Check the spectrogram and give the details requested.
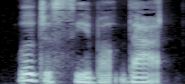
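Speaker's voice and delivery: ordinary delivery, nothing marked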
